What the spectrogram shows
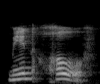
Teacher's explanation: Nah, min khauf di sini ada hukum bacaan idhar. Nun mati bertemu dengan kha. Itu dibaca dengan jelas.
